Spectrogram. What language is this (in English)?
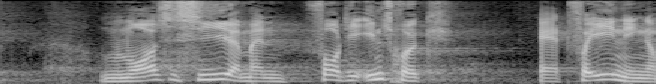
Danish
